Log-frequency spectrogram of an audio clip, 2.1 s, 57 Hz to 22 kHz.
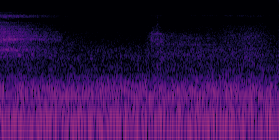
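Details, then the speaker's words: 2012 Chevy Impala, 148,000 miles, overdue oil change, idling: steady low rumble with uneven beat; misfire, codes P0300/P0303, traced to cylinder 3 with suspected bad fuel injector after coil and plug swaps; exhaust also rattling. "But apparently it's a Chevy, so let's run it. Apparently it's got a misfire. Can you guys hear that?"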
